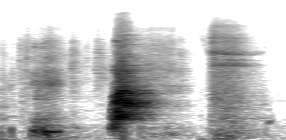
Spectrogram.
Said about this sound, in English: those are my dogs. Mm-hmm. Those are my.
